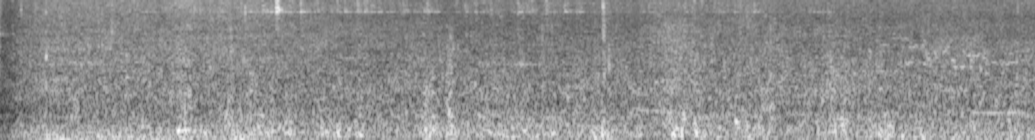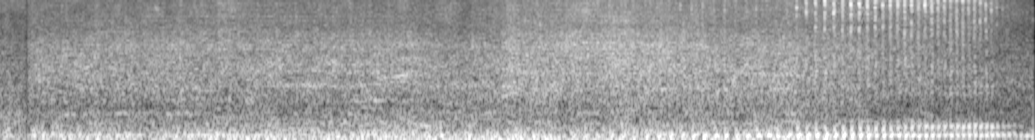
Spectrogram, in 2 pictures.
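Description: Wind and water noise, then from about five seconds in a RIB's outboard engine running and getting louder, rising in pitch near the end as it speeds up.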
